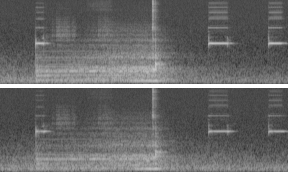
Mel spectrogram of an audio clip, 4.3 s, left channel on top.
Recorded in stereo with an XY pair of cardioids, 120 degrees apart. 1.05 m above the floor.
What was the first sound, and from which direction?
A microwave, 30° left.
